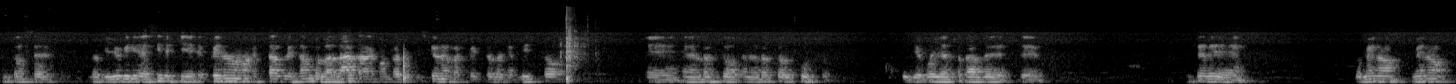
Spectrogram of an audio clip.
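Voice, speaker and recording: Chilean man, guest lecturer, halting speech, frequent restarts, roomy room sound, dull lo-fi video-call audio. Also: mid-range voice, little pitch movement, a bit bright, slight background noise. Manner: halting, often restarting phrases. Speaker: statistics specialist giving a guest lecture. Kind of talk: informal lecture over videoconference.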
